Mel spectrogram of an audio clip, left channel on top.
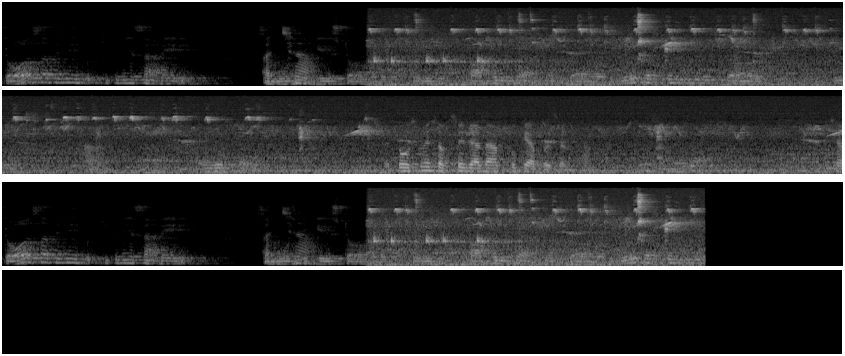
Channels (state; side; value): drops out; right; at 7.1 s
